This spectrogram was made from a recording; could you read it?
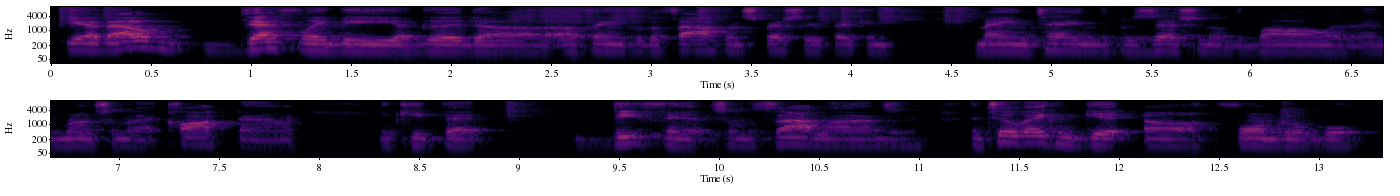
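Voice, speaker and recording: A man hosting a sports show, talking casually and a little haltingly. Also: lowish voice, steady tone, a bit bright, slight background noise. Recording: echoey, roomy sound.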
